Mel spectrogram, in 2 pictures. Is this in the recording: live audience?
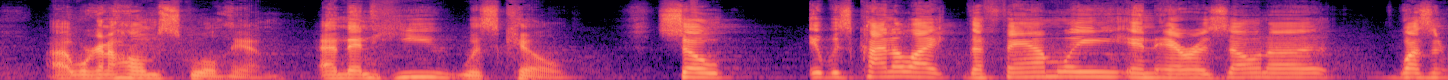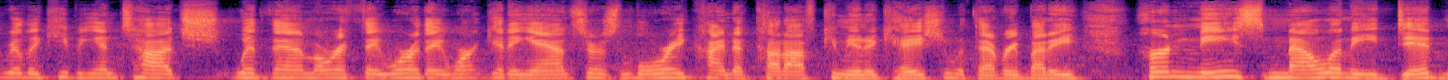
yes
